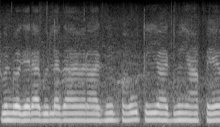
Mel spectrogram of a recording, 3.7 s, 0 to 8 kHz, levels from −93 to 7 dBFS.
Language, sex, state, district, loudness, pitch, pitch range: Hindi, male, Uttar Pradesh, Lucknow, -15 LUFS, 165 Hz, 165-170 Hz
